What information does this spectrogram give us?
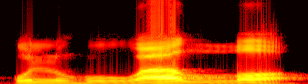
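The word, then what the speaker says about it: قل هو الله: dalam ayat pertama itu sering ada yang memantulkan huruf lam contoh misalkan kul Qul huallah quul ah itu memantul Pak padahal huruf lam itu tidak dipantul tidak dipantulkan maka cara membacanya Qul huwallah jadi Qul huwallah jangan di digabung qulhuwallah ya itu yang pertama jadi klnya dibaca jelas huruf lam tidak dipantul kemudian huruf Hua itu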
